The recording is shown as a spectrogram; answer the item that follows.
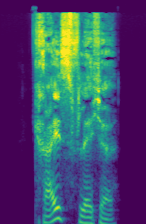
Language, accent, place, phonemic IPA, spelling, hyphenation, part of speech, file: German, Germany, Berlin, /ˈkraɪ̯sˌflɛçə/, Kreisfläche, Kreis‧flä‧che, noun, De-Kreisfläche.ogg
- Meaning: area of a circle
